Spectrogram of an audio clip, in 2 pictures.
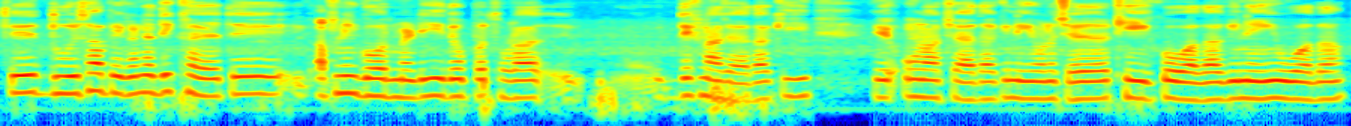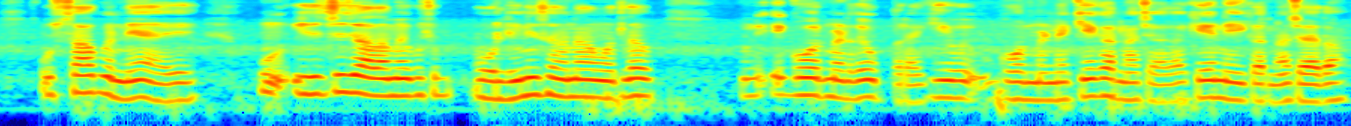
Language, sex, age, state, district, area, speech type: Dogri, male, 18-30, Jammu and Kashmir, Samba, rural, spontaneous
